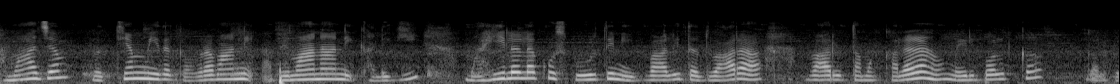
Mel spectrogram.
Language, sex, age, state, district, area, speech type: Telugu, female, 18-30, Telangana, Warangal, rural, spontaneous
